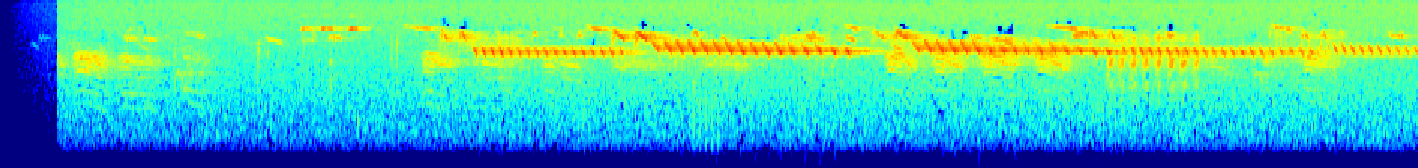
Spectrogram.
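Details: Long-tailed tits in a yard at Joroinen, giving high, thin, rapidly rattled trills and short sibilant notes that run almost continuously and grow louder after three seconds.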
